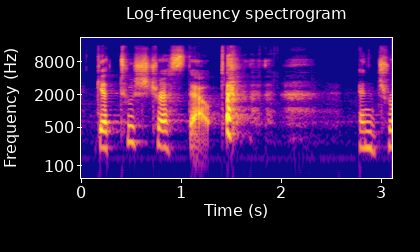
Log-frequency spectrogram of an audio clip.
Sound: laughs

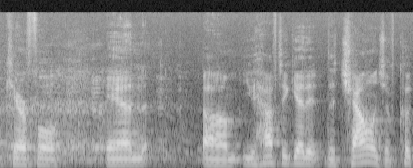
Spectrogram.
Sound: laugh

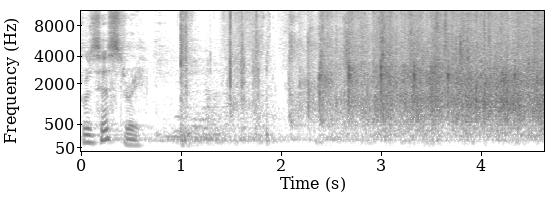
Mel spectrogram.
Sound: applause

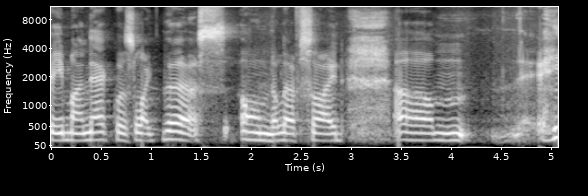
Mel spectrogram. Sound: none

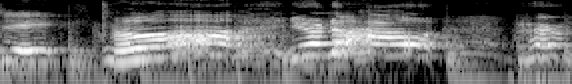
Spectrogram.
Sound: yelling

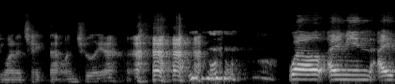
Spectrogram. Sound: laughter

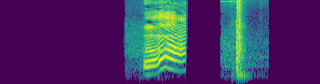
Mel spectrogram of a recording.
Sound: exclaims; thud

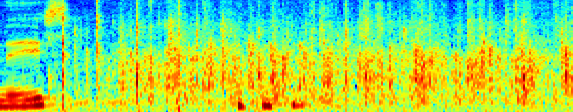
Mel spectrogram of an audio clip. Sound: applauding

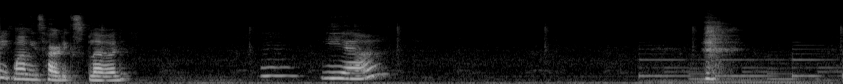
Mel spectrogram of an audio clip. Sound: cooing and talking

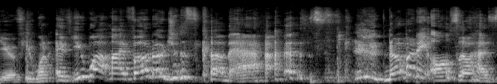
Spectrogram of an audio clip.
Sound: laughs

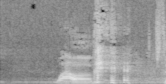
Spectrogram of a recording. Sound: laughter

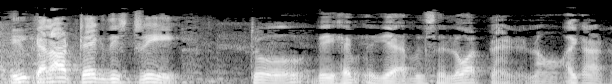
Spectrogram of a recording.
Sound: laughter

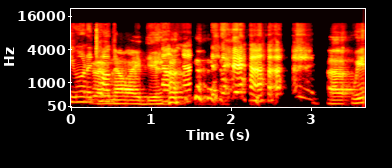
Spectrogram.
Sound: both laugh

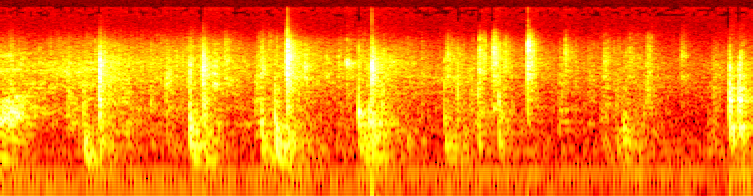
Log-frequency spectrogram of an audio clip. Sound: Lance's footsteps; knocking

